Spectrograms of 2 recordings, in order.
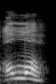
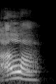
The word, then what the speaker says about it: Allah: Itu bacanya harus Allah, tidak Allah. Orang non-Islam macanya atas berkat rahmat Allah yang Maha Kuasa. Allah, meren. Enggak benar itu.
